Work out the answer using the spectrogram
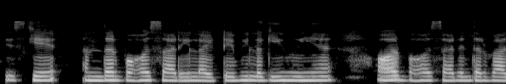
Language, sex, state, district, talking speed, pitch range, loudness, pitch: Hindi, female, Uttar Pradesh, Lalitpur, 155 wpm, 180-190 Hz, -18 LUFS, 185 Hz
